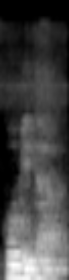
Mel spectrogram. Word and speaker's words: কবিতা: কবিতা, কবিতার উচ্চারণ হবে তারপরে তা, কবিতা। এখন কো কেন হলো, এখানে ওকার কেন হলো? সহজ কথা, যদি ঠোঁট গোলাকৃতি হয় তাহলে ওকার দিতে হয়, কবিতা।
